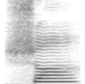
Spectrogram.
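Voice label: "shua" Mandarin Chinese, first tone, pronunciation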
